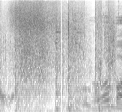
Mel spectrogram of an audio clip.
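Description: Magic energy blasts whoosh and crackle.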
